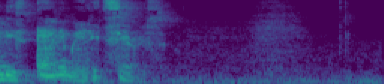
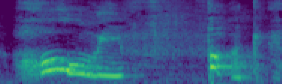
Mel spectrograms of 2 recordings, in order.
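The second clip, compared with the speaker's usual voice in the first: slow stunned exclaim; 7 semitones higher, much slower than usual. Real, not acted. Excited about Reed Richards cameo.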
